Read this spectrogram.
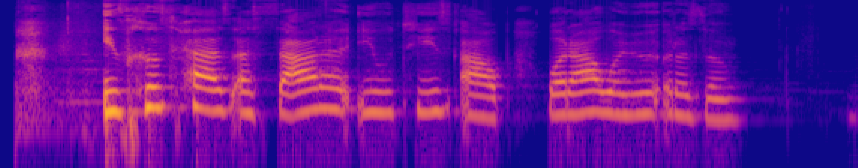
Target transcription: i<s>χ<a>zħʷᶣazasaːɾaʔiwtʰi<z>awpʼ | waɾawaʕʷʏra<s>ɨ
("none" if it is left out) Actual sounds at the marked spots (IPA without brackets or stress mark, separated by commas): z, ə, z, z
